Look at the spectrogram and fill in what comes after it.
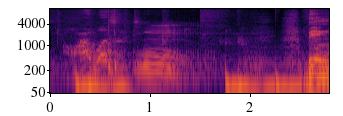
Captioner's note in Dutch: Drew kreunt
